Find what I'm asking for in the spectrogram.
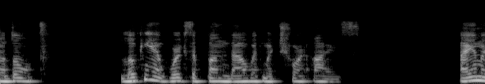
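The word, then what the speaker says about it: Paj ntaub: Pandao, pronounced Pandao. Pandao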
